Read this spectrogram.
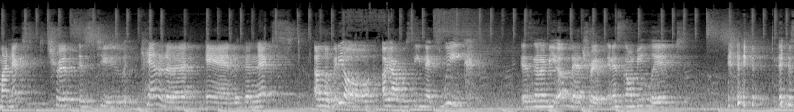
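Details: Adult woman with stuttering, who says she stutters less when angry; stuttering.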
